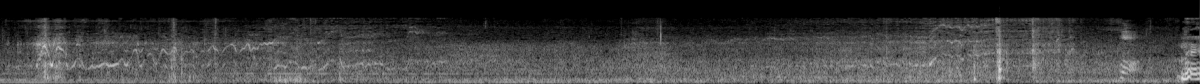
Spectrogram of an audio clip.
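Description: Radio-controlled truck driving over grass and rocks, its motor whining and wavering up and down in pitch, with a sharp knock about ten seconds in.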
